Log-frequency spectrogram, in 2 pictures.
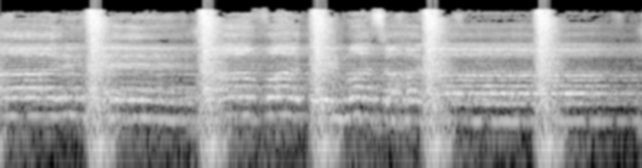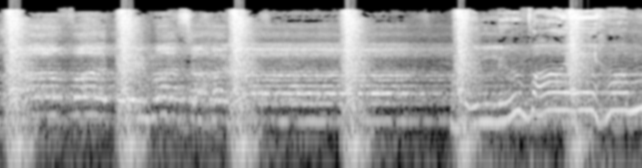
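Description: Nauha backing chorus of male voices chanting held tones, with a sharp beat about once a second. A solo voice comes back in near the end.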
